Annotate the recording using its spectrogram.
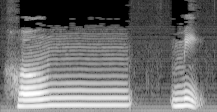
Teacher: یہ ادغام شفوی ہے، ڈبل میم آ رہا ہے یہ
